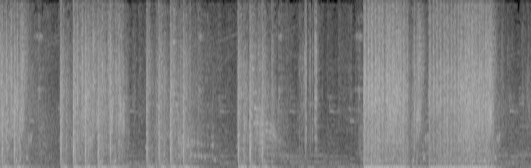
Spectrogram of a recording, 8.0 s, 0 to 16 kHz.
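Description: Bursts of SCAR and P90 automatic fire in Fortnite's pop-up aim training, loud rapid volleys in several clusters with short pauses between them, no talking.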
